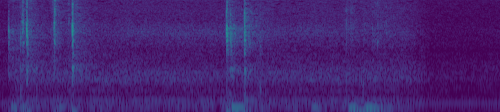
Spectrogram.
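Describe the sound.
Keystrokes clatter on a computer keyboard in a few short, irregular bursts of sharp clicks with soft thuds beneath. No one speaks over them.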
